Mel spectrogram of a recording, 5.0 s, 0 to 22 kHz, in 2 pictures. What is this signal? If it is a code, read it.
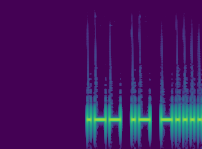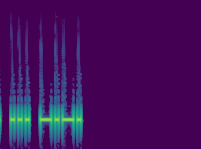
Morse code, heard as a keyed tone, about 26 wpm, 700 Hz. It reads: WA6SC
